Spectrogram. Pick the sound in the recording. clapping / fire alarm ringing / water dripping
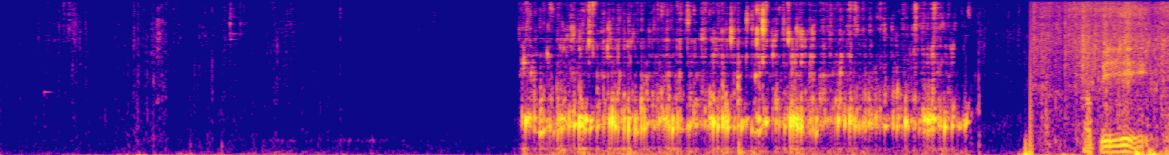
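water dripping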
